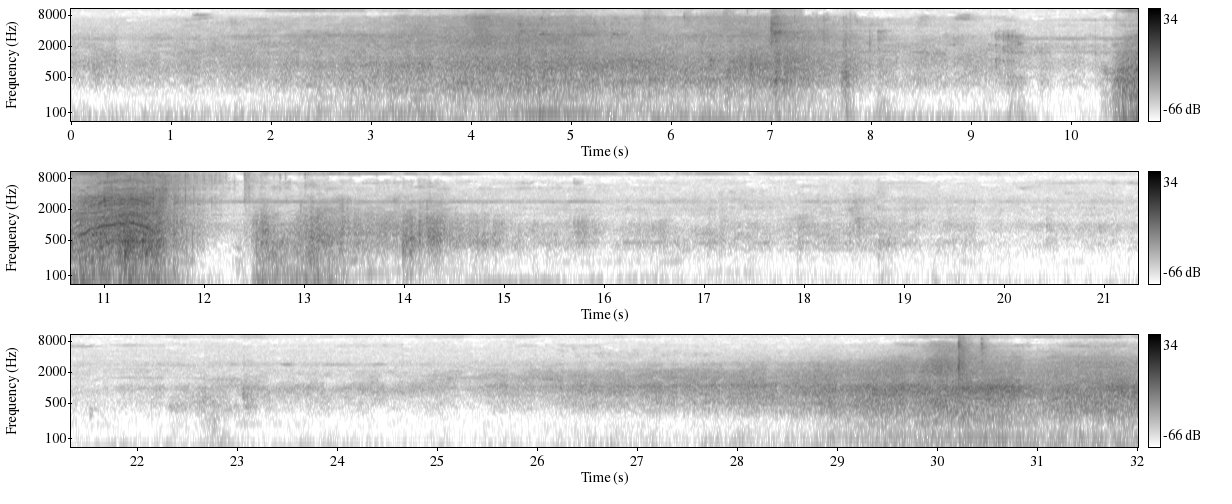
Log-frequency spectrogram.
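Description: Tyres crunching over gravel as a near-silent electric pickup truck drives up a driveway and back, the noise swelling and fading as it moves. A short, loud sound with a bending pitch cuts in about halfway through, lasting about a second and a half.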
